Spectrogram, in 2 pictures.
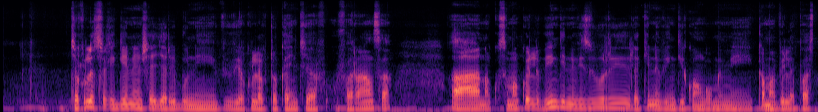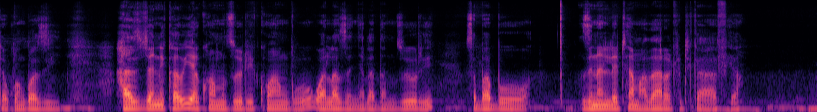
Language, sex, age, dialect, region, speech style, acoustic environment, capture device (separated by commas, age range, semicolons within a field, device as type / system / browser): Swahili, male, 25-34, Kenya - Nairobi Sheng-influenced, Kenya, happy, silence, mobile / Linux / Chrome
